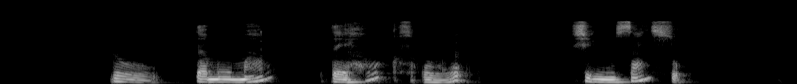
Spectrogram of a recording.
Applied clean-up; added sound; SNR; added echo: neural mask model DeepFilterNet 3.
